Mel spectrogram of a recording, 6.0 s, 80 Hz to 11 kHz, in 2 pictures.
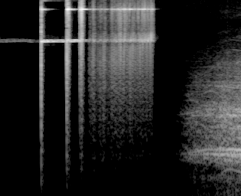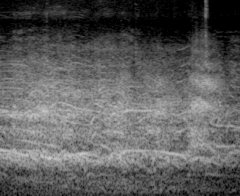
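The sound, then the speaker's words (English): Two penny coins clink and ring metallically as they're tossed and land in a game of two-up on Anzac Day, with bets on heads or tails: a few bright strikes in quick succession, followed by a swelling crowd roar of cheers and chatter. “Two-up, of course, is a gambling game that involves tossing two penny coins, ideally ones from 1915, in the air and betting on how they'll land.”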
